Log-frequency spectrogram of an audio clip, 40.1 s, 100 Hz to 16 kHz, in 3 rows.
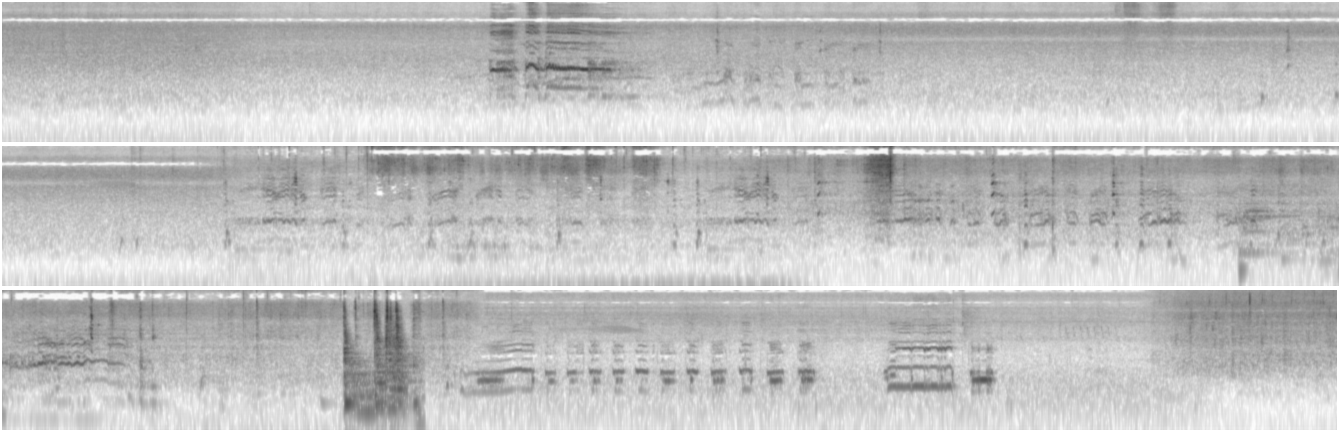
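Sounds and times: rooster crowing: 0:04.8 - 0:06.6
chickens clucking: 0:06.9 - 0:08.9, 0:15.5 - 0:34.9.

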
